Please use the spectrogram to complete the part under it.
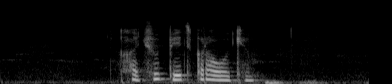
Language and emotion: Russian, neutral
